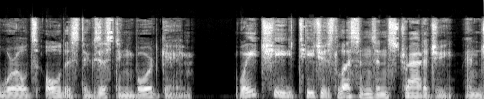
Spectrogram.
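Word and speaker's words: weiqi: lee strategies is in waichi pronounced weichi roughly meaning encircling game more commonly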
